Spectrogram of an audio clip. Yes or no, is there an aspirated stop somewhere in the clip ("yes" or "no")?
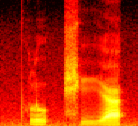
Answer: yes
